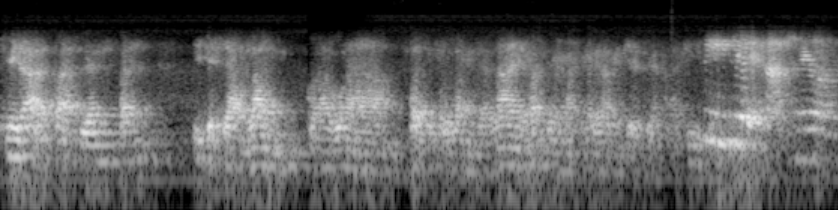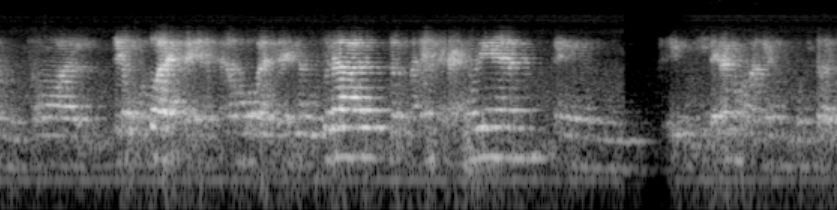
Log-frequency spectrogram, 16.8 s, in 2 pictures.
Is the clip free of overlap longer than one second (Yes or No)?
Yes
